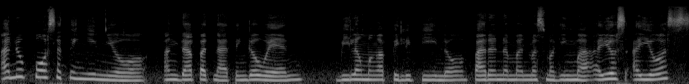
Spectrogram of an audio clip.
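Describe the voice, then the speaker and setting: A woman's ordinary speaking voice, fairly high in pitch with ordinary pitch variation, very even loudness and a fairly slow pace. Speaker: economist and interviewer. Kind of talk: interview. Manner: polite, formal (uses po).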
